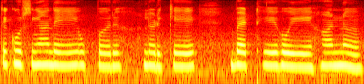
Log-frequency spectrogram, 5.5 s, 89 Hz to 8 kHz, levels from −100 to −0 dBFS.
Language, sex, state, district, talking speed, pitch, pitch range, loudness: Punjabi, female, Punjab, Kapurthala, 90 wpm, 240 Hz, 230-245 Hz, -14 LUFS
